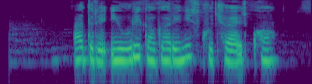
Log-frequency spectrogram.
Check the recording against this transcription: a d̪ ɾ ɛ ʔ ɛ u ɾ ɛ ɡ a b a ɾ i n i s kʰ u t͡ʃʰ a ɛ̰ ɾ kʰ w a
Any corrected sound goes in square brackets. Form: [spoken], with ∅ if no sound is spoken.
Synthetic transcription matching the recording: a d̪ ɾ ɛ ʔ [i] u ɾ [i] ɡ a [ɡ] a ɾ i n i s kʰ u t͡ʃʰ a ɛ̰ ɾ kʰ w a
